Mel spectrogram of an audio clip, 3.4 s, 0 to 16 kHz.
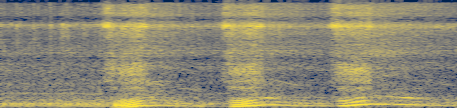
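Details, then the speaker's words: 1977 Renault R5 LeCar revived after neglect, warmed up, radiator fan on, still slightly smoky: three quick throttle blips return cleanly to steady idle; good throttle response, idle completely smoothed out. "It's a pearl. As they would say in France, caviar. Wow, the idle has just completely smoothed out."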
